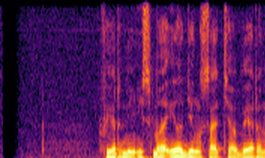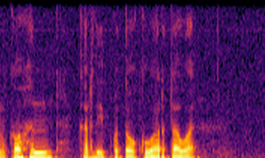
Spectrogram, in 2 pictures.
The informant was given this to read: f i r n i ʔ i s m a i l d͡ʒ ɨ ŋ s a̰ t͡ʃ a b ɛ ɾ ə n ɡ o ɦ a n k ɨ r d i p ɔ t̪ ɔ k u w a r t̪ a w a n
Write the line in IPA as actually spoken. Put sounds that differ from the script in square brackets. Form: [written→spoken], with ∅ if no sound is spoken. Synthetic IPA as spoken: f i r n i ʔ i s m a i l d͡ʒ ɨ ŋ s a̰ t͡ʃ a b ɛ ɾ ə n [ɡ→k] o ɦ [a→ə] n k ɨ r d i p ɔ t̪ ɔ k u w a r t̪ a w a n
